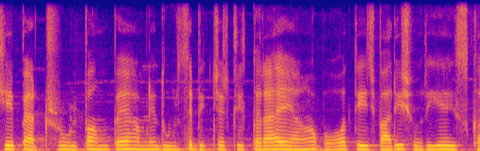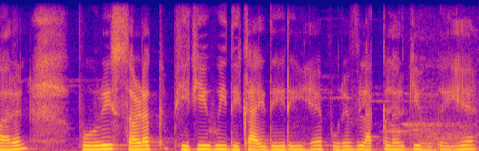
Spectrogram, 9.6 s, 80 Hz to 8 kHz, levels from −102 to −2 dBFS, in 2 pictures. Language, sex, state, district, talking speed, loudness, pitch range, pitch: Hindi, female, Maharashtra, Chandrapur, 220 wpm, -17 LUFS, 180-195 Hz, 190 Hz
